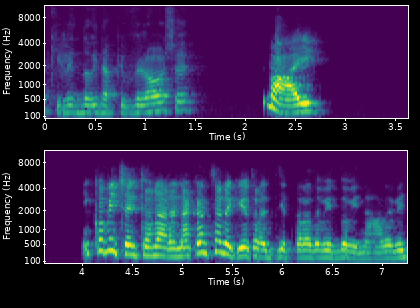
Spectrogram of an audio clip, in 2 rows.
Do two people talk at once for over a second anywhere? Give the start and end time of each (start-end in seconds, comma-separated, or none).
none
